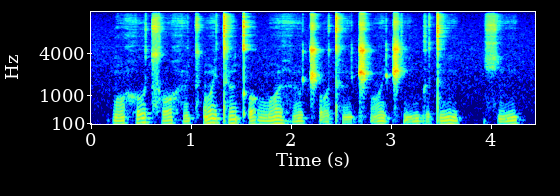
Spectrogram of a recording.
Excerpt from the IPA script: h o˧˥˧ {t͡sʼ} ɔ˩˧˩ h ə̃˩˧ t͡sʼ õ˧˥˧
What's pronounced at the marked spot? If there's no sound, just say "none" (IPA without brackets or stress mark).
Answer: t͡sʰ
